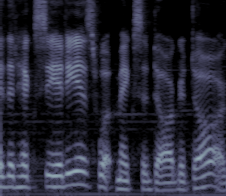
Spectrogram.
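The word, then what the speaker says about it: haecceity: e t y and pronounced with hex sound or hick sound although hick or heck they sound pretty much the same to me hix hexi is a noun that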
